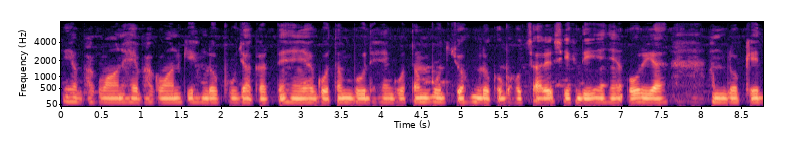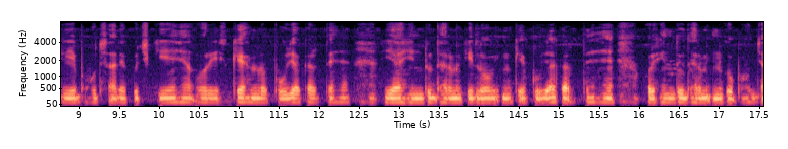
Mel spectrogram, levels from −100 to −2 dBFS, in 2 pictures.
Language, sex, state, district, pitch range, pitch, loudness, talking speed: Hindi, male, Bihar, Araria, 100-105 Hz, 105 Hz, -23 LUFS, 200 wpm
